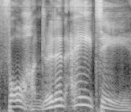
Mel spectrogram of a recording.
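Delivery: tennis umpire-style announcer call. Saying a number the way it was first imagined: put-on tennis voice. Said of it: "I also thought about it in the tennis voice".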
